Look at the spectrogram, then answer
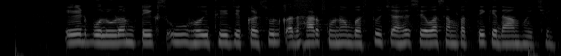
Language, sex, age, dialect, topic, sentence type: Magahi, female, 41-45, Western, banking, statement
